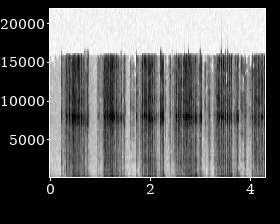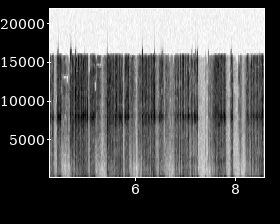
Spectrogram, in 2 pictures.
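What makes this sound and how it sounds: Fingertips and nails run quickly along the ridges of an orange corrugated plastic tube held across the microphone. They make repeated bursts of fast, dense scratching and ratcheting clicks that are heavy in the low end. The bursts come in an uneven rhythm with brief quiet gaps between strokes.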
